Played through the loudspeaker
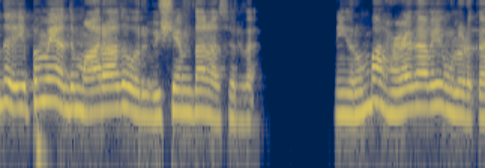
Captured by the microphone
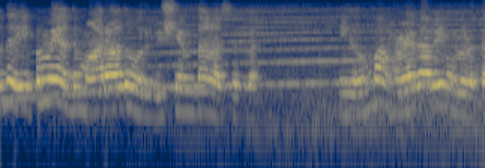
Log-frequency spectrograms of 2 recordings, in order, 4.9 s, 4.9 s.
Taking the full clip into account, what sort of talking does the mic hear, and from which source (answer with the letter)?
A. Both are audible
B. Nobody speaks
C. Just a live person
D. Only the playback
D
